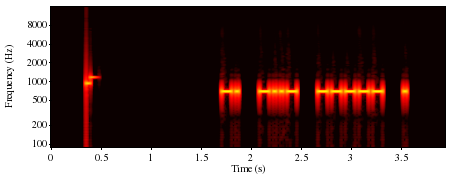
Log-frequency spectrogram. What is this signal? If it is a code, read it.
Morse code, heard as a keyed tone, about 36 wpm, spaced as for 25 wpm, 700 Hz. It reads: NX0E
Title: USA Call Signs - 4 Characters - 2x Character Spacing - 35wpm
